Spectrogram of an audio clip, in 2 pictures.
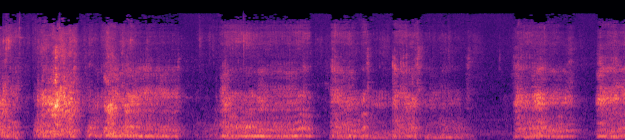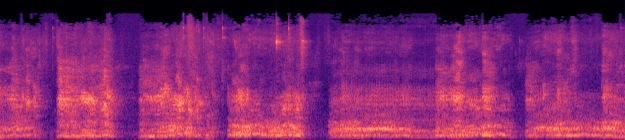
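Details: Indoors a Jack Russell and a Yorkie tug at a toy, growling in repeated rasping bursts of one to two seconds separated by short gaps, roughly forty per minute, intensity varying as they pull.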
